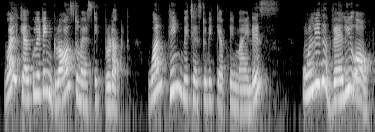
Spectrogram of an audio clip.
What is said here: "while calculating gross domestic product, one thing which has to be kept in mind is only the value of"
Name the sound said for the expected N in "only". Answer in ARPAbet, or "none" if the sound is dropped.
N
